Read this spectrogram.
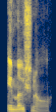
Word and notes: emotional: British English

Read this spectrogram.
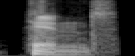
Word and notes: hint: British English

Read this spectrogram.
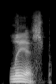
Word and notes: lisp: American English

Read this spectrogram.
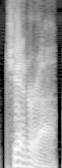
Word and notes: genera: American English

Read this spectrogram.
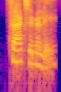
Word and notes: facsimile: Indian

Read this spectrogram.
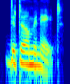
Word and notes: determinate: Indian

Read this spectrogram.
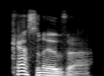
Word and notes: Casanova: British English

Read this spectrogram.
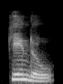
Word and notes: kendo: Indian

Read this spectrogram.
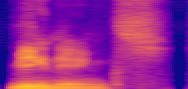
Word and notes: meninx: American English

